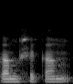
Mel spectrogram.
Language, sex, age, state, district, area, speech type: Hindi, male, 45-60, Uttar Pradesh, Chandauli, rural, spontaneous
